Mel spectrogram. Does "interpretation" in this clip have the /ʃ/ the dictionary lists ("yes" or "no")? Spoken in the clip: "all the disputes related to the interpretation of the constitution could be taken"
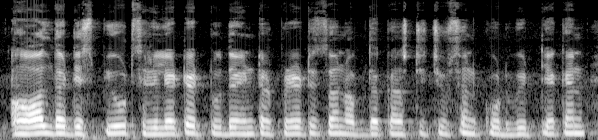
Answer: no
